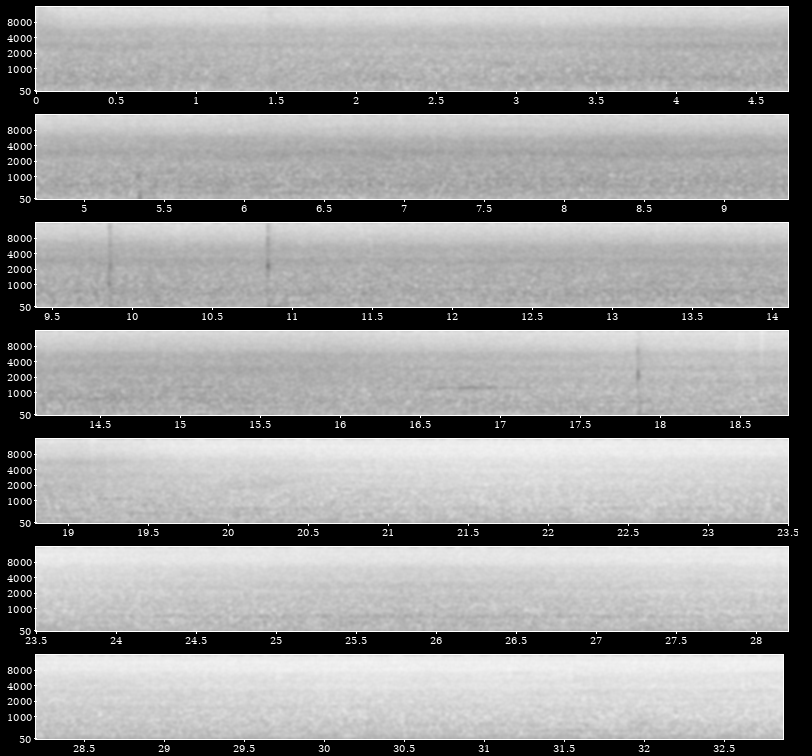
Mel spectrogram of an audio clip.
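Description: Steady hiss with a faint low hum. It grows duller and a little quieter about two-thirds of the way through, with a few faint clicks near the middle.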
